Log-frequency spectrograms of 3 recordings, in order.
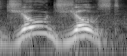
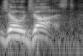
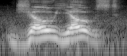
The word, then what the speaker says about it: Joe Jost: of the way first apparently the pronunciation at least to locals is Joe Joost not Joe just but the thing is the Founder's name was actually Joe yoast that's right the founder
